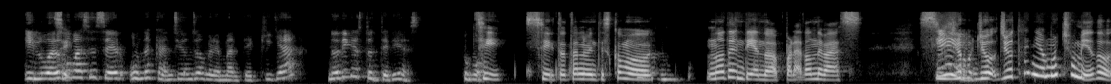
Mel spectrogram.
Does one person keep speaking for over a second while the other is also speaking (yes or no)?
no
